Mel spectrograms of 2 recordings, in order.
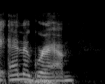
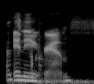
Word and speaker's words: Enneagram: We are both is that how you say it? Enneagram? I always say Enneagram. – Enneagram. – I just leave out the other E.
